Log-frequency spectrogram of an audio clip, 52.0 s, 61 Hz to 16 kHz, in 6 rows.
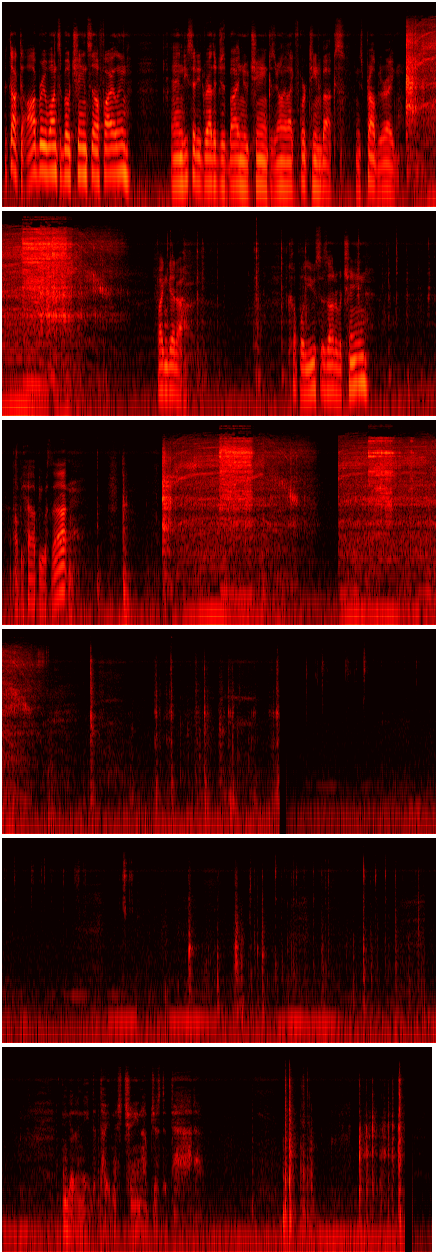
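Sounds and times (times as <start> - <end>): chain sharpener grinding: 8.1 - 11.2, 20.6 - 27.1.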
